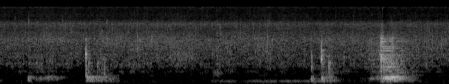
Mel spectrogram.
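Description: Sliced onions and chillies sizzling in hot oil in a wok, stirred with a wooden spatula that scrapes and knocks against the pan a few times, the loudest stroke near the end.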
